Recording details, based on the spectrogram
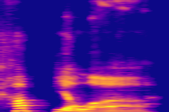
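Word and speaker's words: cupule: The name is cupula. Oh. Eupule, pronounced cup-u-la. And I'm not totally sure I got my phonics right there.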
